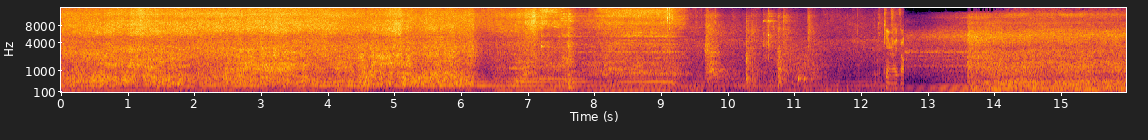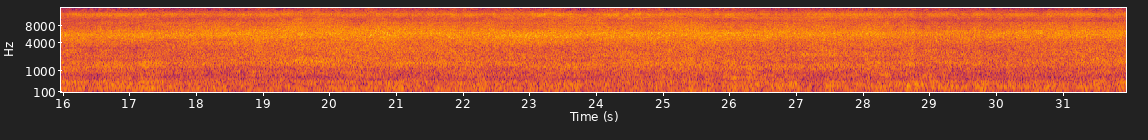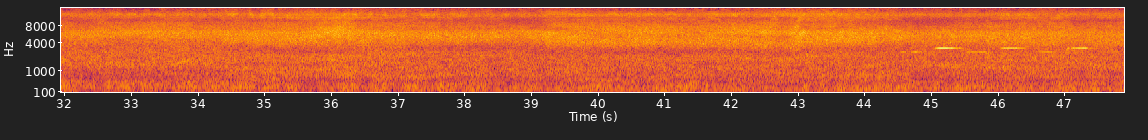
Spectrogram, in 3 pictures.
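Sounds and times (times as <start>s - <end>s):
pressure washer spraying: 0.0s - 12.4s
pump humming: 0.0s - 12.7s.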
